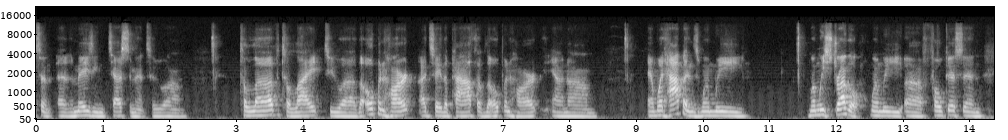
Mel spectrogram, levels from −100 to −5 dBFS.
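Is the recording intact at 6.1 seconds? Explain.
Yes, the audio at 6.1 seconds is intact, with no dropout, click, distortion or other fault at that moment.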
